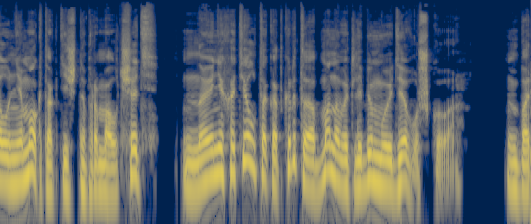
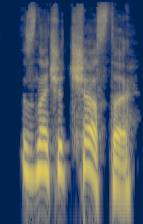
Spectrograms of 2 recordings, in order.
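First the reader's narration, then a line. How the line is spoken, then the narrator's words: Rueful sigh. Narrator (Russian): Сокрушенно вздохнула Латина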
